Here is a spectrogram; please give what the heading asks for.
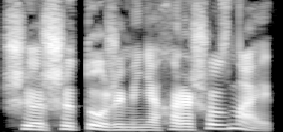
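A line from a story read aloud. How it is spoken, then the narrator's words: Snorting. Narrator (Russian): хмыкнул Майрел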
